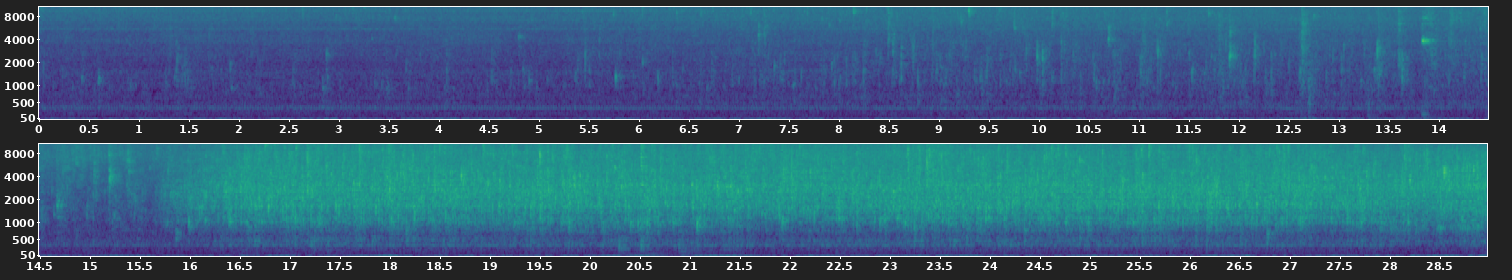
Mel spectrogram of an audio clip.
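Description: Panko-breaded chicken cutlets frying in hot oil in a pan. At first there is a light crackle with scattered pops, then about halfway through the sizzle suddenly gets much louder and denser, and stays that way.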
